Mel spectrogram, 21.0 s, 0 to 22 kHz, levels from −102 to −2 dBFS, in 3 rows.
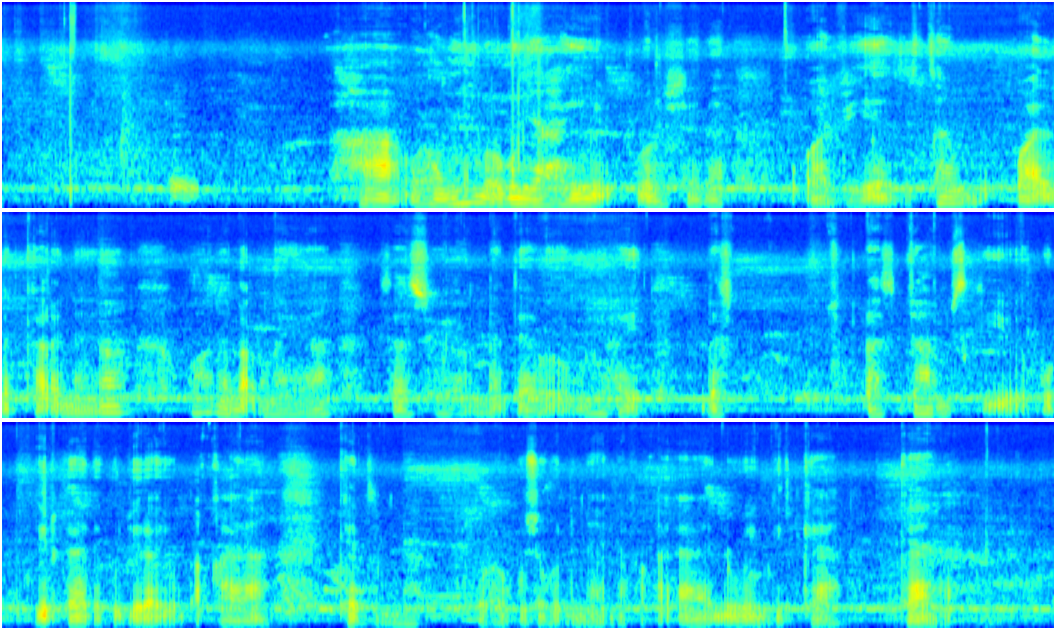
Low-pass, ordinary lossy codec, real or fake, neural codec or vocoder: none; none; real; none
